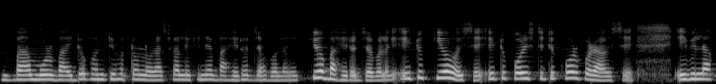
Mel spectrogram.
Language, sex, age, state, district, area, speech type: Assamese, female, 30-45, Assam, Udalguri, rural, spontaneous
